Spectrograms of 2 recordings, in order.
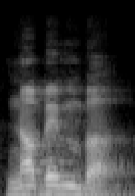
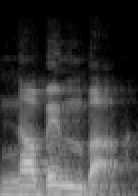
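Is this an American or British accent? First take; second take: British; British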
